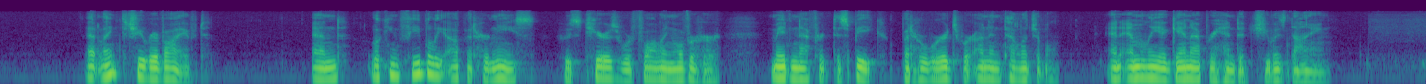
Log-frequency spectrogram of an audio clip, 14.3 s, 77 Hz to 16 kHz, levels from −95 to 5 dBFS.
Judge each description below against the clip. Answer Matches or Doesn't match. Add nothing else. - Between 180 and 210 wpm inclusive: Doesn't match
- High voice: Doesn't match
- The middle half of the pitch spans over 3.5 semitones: Doesn't match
